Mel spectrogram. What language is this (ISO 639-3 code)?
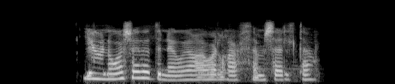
kab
